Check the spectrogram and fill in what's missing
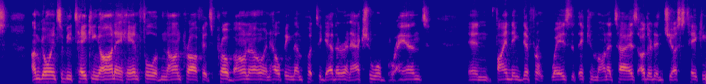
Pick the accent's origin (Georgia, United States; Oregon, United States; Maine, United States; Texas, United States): Texas, United States; Wimberley; born or raised there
